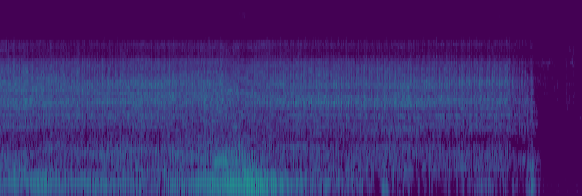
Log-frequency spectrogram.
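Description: Mahindra Bolero's diesel engine idling steadily, cutting off abruptly near the end.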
